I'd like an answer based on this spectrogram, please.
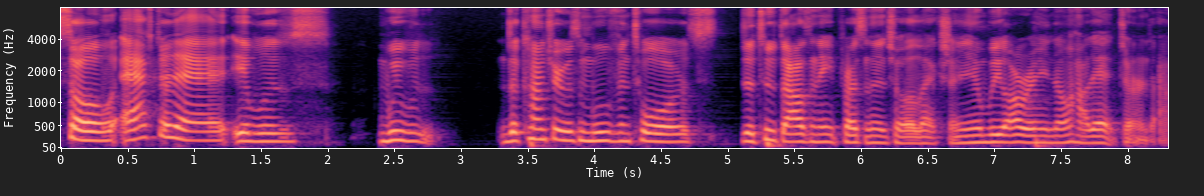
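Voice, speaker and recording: With a New Orleans accent, a woman speaks at a fairly low pitch and moderate pace with ordinary pitch variation, in a very clean recording with a silent background. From New Orleans, Louisiana. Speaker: political news commentator. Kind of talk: political commentary monologue.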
